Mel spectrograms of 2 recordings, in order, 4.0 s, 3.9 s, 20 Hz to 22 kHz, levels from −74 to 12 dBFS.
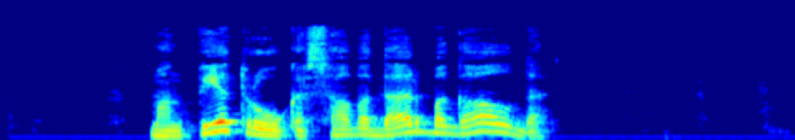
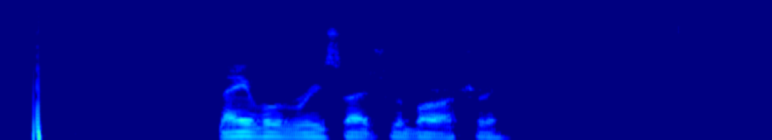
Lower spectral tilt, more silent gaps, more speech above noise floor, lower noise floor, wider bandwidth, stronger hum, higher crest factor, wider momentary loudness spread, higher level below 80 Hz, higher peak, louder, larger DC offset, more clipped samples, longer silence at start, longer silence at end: about the same, -6 dB/octave vs -5.5 dB/octave; neither; first, 48 dB vs 39 dB; second, -68 dBFS vs -88 dBFS; second, 11.5 kHz vs 16 kHz; neither; about the same, 22 dB vs 24 dB; about the same, 12 LU vs 10 LU; first, -58 dBFS vs -70 dBFS; first, -2 dBFS vs -28 dBFS; first, -21 LUFS vs -50 LUFS; neither; neither; first, 0.75 s vs 0.15 s; about the same, 1.25 s vs 1.3 s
